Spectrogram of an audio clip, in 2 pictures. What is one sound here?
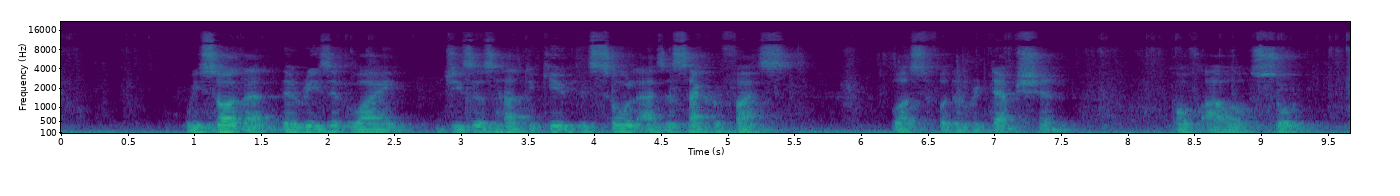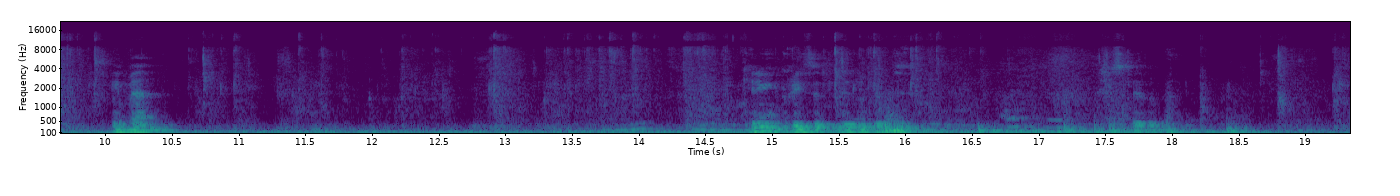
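A man speaks calmly into a microphone, heard through a loudspeaker in a room.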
